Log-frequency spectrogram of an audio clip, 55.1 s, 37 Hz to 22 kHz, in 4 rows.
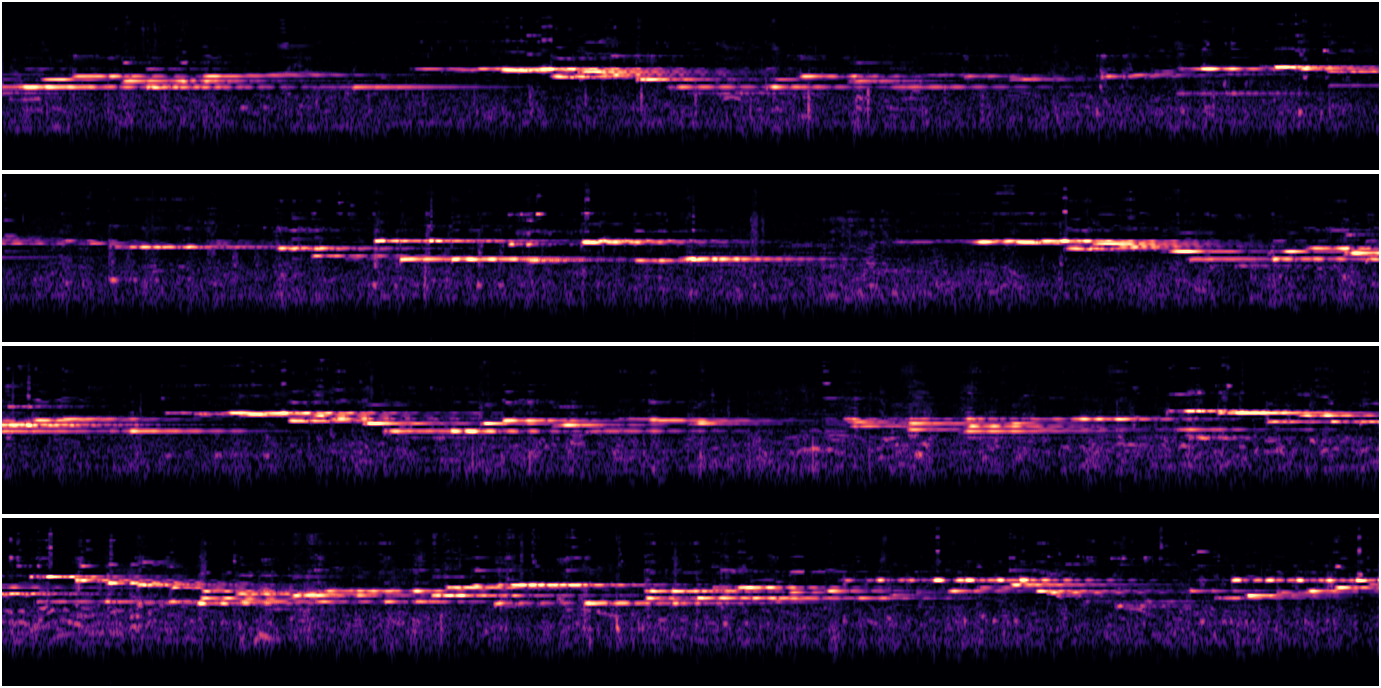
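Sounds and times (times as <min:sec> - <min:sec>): crowd talking quietly: 0:00.0 - 0:55.0
glass harp melody: 0:00.0 - 0:55.0.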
